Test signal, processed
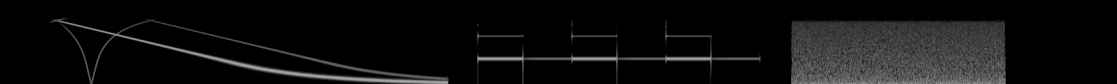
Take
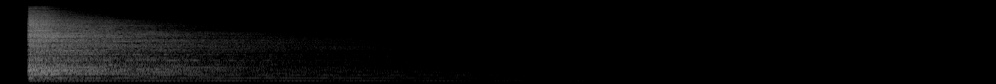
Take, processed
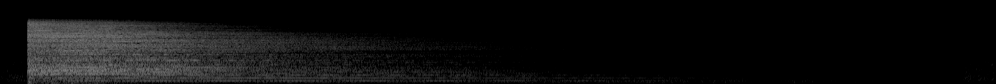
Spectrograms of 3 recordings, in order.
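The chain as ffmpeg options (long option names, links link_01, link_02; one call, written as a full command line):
ffmpeg -i in.wav -af "acompressor=threshold=-33dB:ratio=6,aresample=16000,aeval=exprs='0.0708*sin(PI/2*2.51*val(0)/0.0708)':channel_layout=same,aresample=44100,volume=-2.5dB" out.wav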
